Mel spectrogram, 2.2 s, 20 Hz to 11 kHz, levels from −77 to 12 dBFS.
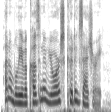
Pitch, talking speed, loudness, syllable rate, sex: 235 Hz, 240 wpm, -16 LUFS, 8.2 syllables/s, female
